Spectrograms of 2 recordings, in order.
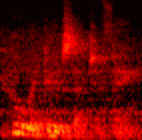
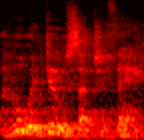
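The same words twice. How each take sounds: First: Said in the usual way. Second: Sube la voz en el quién, indignado; Who dicho más alto, escandalizado; shocked outrage. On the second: Shown as a demonstration.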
